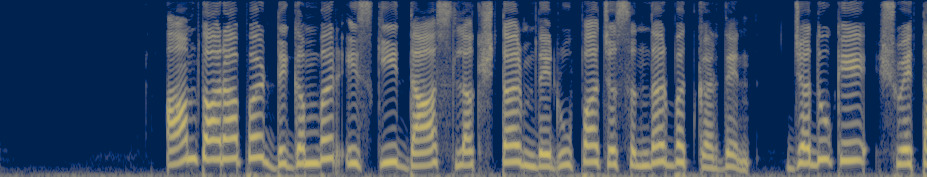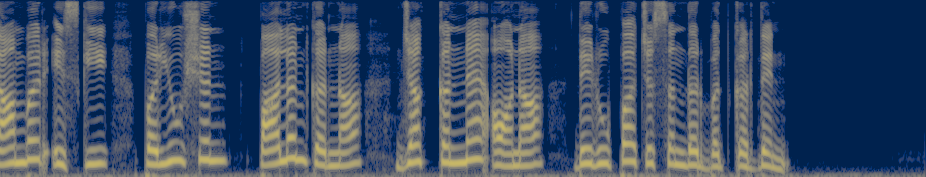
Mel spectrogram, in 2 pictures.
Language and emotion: Dogri, neutral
